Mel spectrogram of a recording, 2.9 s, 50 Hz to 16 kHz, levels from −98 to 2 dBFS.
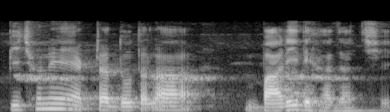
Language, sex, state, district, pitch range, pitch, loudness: Bengali, male, West Bengal, Alipurduar, 100-140 Hz, 120 Hz, -19 LUFS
